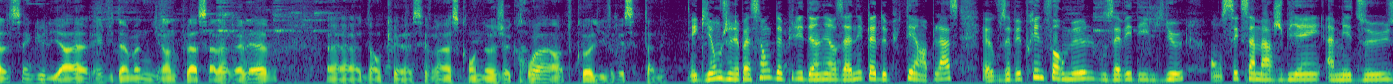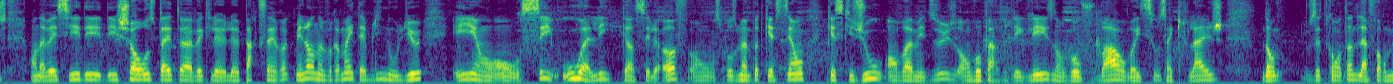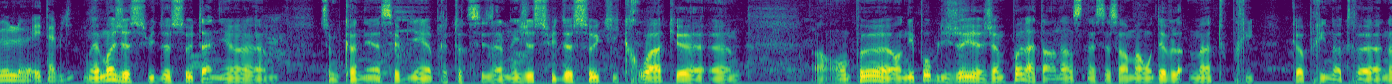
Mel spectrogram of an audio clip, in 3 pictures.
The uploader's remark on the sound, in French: Sur les ondes de CKRL 89,1, en direct du Bar le Sacrilège.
